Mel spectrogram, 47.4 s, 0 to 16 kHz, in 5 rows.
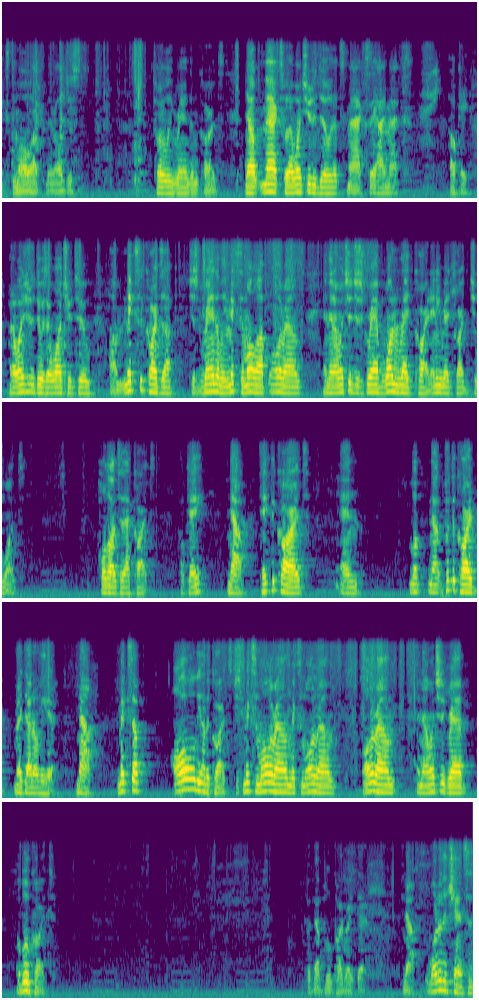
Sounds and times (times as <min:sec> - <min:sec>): Speech: 0:00.0 - 0:01.6, 0:03.0 - 0:08.2, 0:09.0 - 0:19.5, 0:21.0 - 0:26.2, 0:27.2 - 0:39.1, 0:44.1 - 0:45.4, 0:46.0 - 0:47.4.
